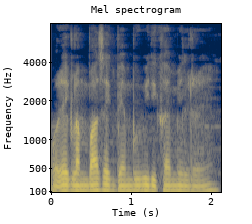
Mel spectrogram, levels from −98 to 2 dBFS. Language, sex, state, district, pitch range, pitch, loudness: Hindi, male, Arunachal Pradesh, Papum Pare, 100-105 Hz, 105 Hz, -18 LUFS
